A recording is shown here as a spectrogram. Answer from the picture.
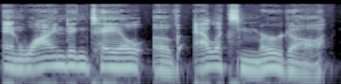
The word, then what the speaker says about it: Murdaugh: It's, well, locally, it's Murdaugh. That's the way they say it.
